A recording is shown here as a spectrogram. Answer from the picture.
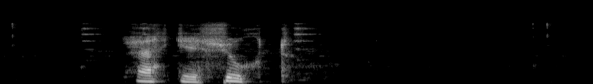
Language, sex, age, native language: Icelandic, male, 80-89, Icelandic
